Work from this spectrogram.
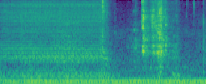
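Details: Espresso machine after repair, test run with a backflush disc basket before warm-up: deep, steady pump hum with a brief water hiss, strong and even. The old, hard group gasket is still leaking.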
